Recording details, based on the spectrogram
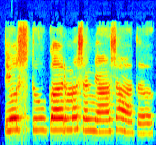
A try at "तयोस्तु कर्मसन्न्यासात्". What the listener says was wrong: अभी तुम तयोस्तु कर्म संन्यासात् है पूरा बोले, तो इसको छोटा बोलना है। तयोस्तु कर्म संन्यासात्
